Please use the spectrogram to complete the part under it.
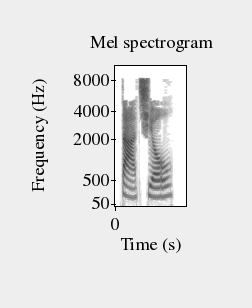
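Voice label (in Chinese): "打球", Mandarin; chinese flashcards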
